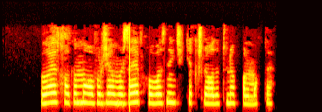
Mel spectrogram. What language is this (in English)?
Uzbek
